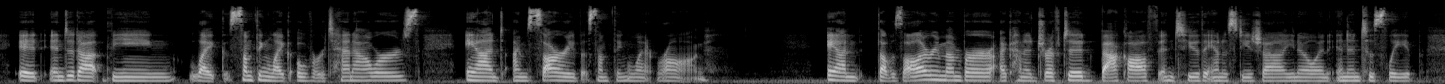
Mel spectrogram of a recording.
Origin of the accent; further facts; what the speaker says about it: Indiana, United States; moved away; I was born and raised in Indiana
